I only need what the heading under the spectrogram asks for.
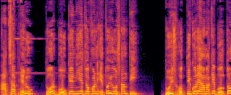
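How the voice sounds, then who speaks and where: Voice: mid-range voice, moderate pace, darkish tone, lightly acted. A performer voicing a bossy, questioning schoolteacher in a comedy cartoon. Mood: inquisitive. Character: schoolmaster quizzing cheeky pupils in a comedy cartoon. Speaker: teacher.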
